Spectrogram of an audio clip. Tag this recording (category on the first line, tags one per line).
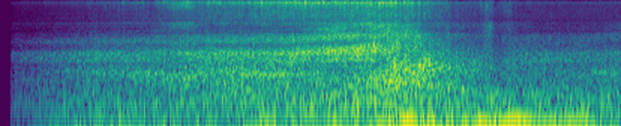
Sound effects > Vehicles
car
traffic
vehicle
